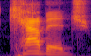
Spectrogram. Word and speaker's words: CABG: uh a fun one cabg often pronounced as cabbage by cardiac surgeons it's a cardiac bypass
